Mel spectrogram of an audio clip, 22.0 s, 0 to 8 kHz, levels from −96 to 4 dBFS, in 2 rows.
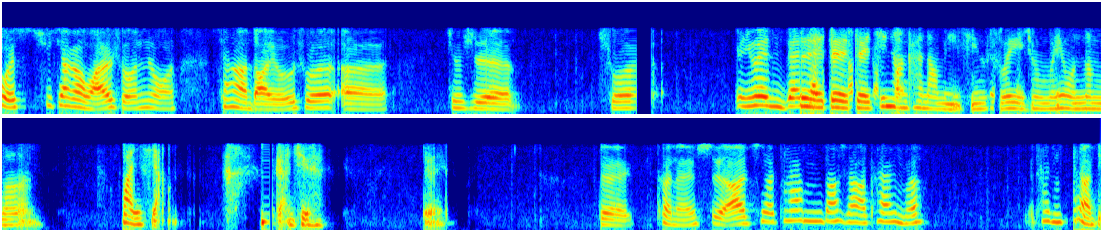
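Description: Throughout the clip the speech carries heavy G.723.1 codec damage, at a quality that points to its 6.3 kbit/s mode. The codec works in 30 ms frames and rebuilds the voice from a slowly updated model, so the speech sounds muffled and hoarse and consonants smear together. On a spectrogram, energy stops at 4 kHz, with an empty band above it, and harmonics look coarse and blocky from frame to frame.

From 6.30 to 6.54 s a stretch of about 210 ms drops out, which fits seven consecutive lost 30 ms frames. This is VoIP packet loss concealed by the speech codec. The decoder extends its last pitch and filter at falling gain for the first two lost frames and then mutes, so the voice turns into a short buzzy, fading tone followed by silence, and stays weak briefly after real audio resumes. The waveform shows a short decaying, repetitive envelope before going quiet, and the spectrogram shows flat, unchanging harmonic stripes that then stop.

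Between 8.22 and 11.04 s the speech repeatedly dips and breaks into fragments, for about two seconds in total, with the deepest drops around 40 dB. This is speech suppressed in double talk, likely an echo canceller turning down the near talker while the far side spoke. The waveform shows sudden notches and near-silent holes, and the spectrogram shows columns that thin out or lose their upper bands.

Shorter concealed losses follow at 13.61–13.73 s (about 90 ms, fitting three frames) and at 21.66–21.76 s (about 60 ms, fitting two). Each gives a brief buzzy smear with the same flattened stripes.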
